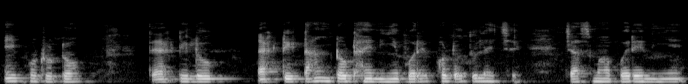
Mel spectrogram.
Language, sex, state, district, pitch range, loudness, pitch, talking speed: Bengali, male, West Bengal, Jhargram, 130-135 Hz, -17 LUFS, 130 Hz, 140 wpm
